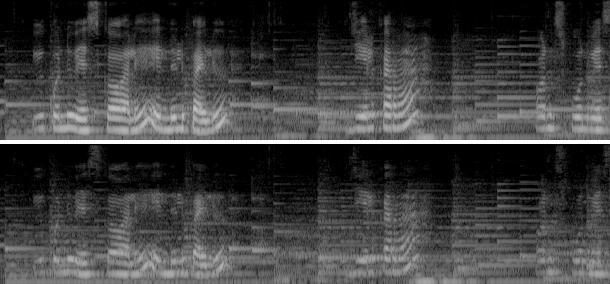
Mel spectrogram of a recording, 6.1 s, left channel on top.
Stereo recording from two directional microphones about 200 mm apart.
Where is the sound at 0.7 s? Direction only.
55° left (ahead or behind).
